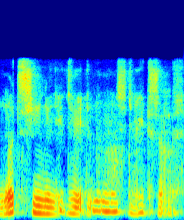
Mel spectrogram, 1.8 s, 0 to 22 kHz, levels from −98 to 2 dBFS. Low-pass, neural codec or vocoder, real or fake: 7.2 kHz; autoencoder, 22.05 kHz, a latent of 192 numbers a frame, VITS, trained on one speaker; fake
